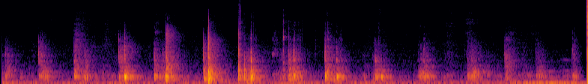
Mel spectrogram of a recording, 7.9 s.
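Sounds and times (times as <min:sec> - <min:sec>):
footsteps: 0:01.0 - 0:06.9.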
